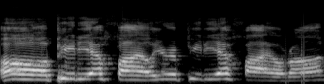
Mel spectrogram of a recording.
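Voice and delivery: play-acted, very slow, dragged-out drawn-out scream. Retelling how a guy went up at a speaking event: imitating someone screaming. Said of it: "started screaming".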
